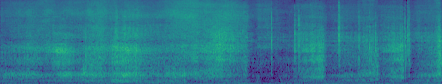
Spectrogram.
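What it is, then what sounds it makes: Cardboard mailer box. Long nails scratch along the side edges of a hollow brown kraft cardboard mailer box, making a steady rough scraping for several seconds. This is followed by a few sharp, dry taps on the box.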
